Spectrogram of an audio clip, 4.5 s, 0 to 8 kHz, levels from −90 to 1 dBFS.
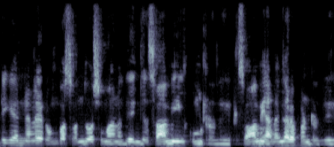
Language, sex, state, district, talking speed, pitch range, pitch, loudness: Tamil, male, Karnataka, Chamarajanagar, 135 wpm, 105-125 Hz, 110 Hz, -19 LUFS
